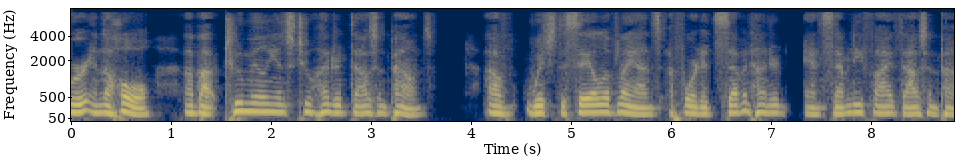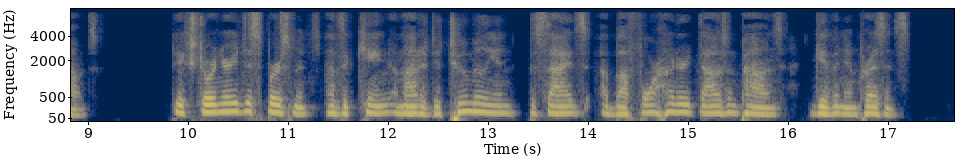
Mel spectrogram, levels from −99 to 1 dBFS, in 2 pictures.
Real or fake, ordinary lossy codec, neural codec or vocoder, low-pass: fake; AAC, 32 kbps; codec, 16 kHz in and 24 kHz out, 1 kbps, XY-Tokenizer; 7.2 kHz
